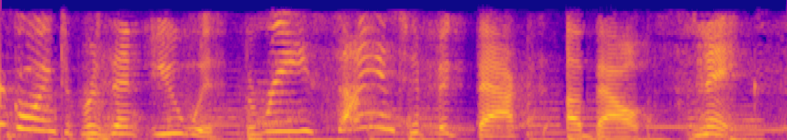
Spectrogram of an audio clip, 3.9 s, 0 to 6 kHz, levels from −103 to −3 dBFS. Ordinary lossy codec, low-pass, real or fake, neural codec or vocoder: AAC, 24 kbps; 5.4 kHz; real; none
